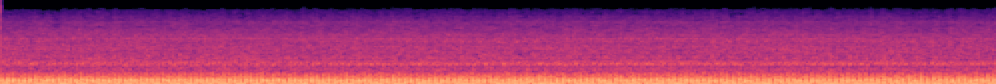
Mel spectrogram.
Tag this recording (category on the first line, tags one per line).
Sound effects > Other mechanisms, engines, machines
Ducati
Motorcycle
Supersport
